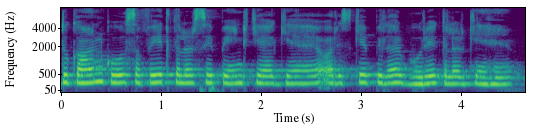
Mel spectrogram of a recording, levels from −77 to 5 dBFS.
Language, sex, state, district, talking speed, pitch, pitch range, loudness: Hindi, female, Jharkhand, Deoghar, 205 wpm, 225 Hz, 215-235 Hz, -15 LUFS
